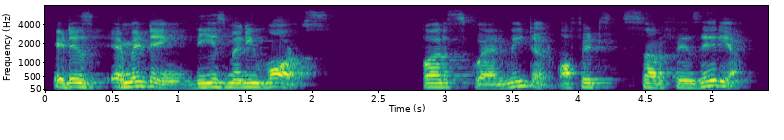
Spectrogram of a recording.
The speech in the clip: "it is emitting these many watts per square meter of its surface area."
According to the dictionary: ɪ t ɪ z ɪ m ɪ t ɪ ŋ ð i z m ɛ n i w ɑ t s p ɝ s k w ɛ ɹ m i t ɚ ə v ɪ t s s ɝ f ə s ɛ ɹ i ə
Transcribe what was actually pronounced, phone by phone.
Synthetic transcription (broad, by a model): ɪ t ɪ z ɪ m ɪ t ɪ ŋ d i z m ɛ n i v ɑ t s p ɝ s k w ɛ ɹ m i t ɚ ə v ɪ t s s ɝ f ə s ɛ ɹ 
